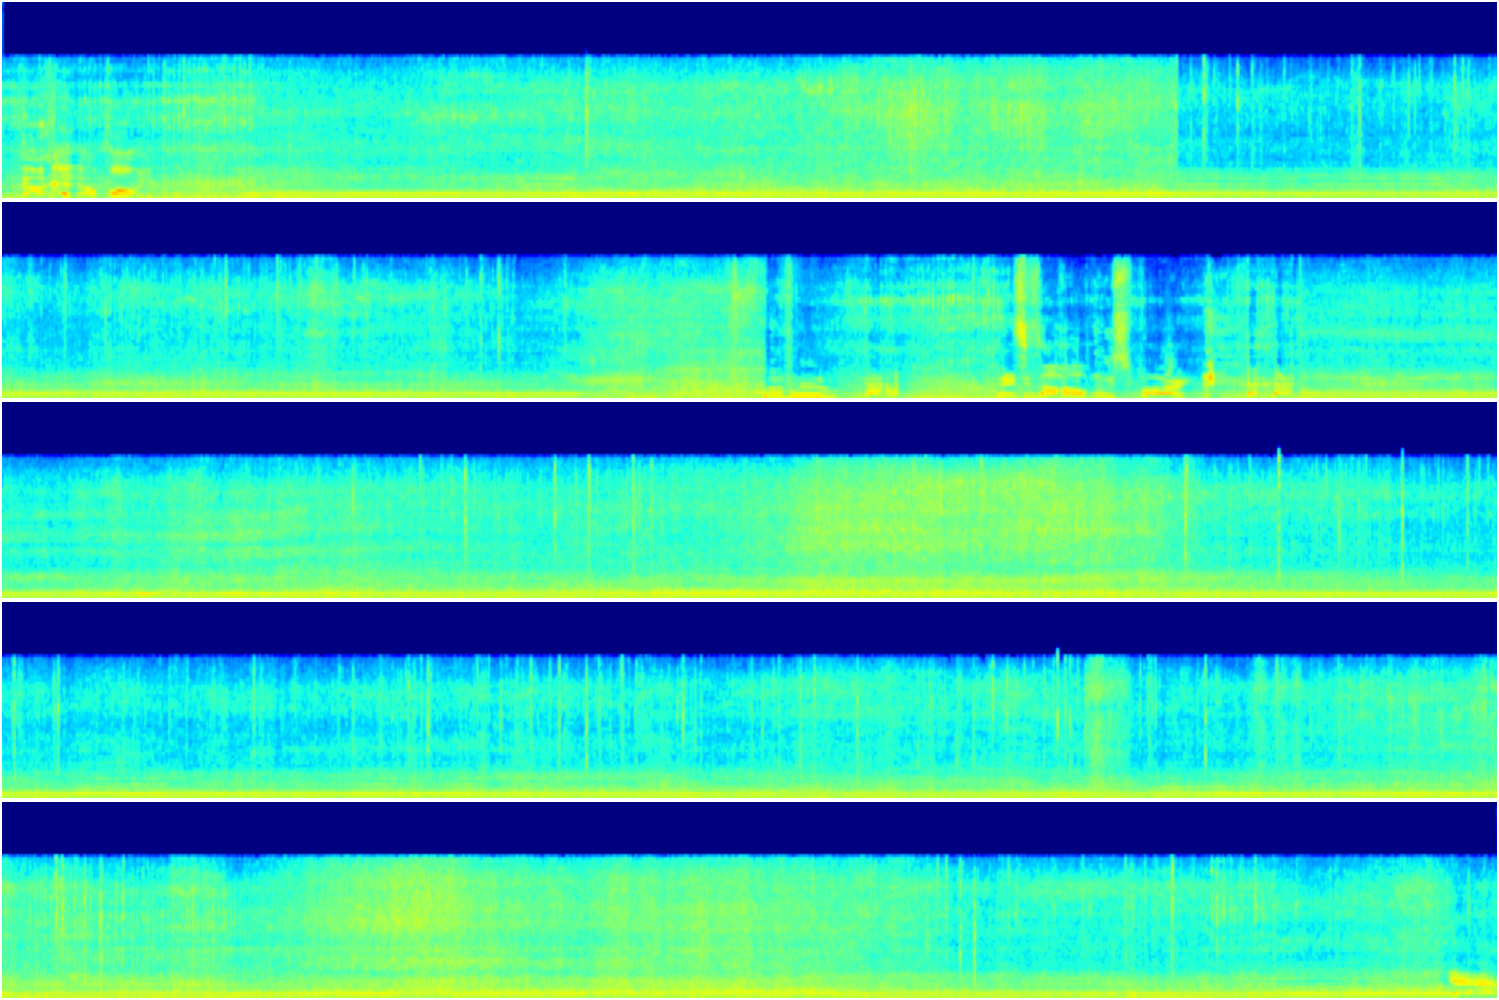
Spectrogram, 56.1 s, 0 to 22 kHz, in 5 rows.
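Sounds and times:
two-stroke engine running: 0:00.0 - 0:56.0.

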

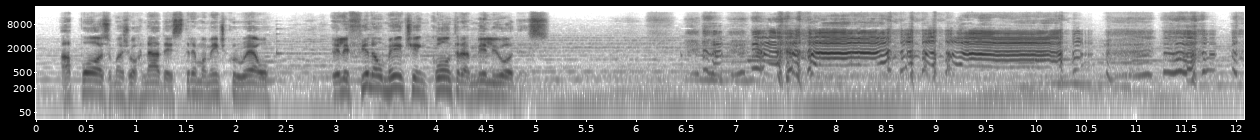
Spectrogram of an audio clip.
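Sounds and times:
soft background music: 0:00.0 - 0:12.0
young man sobbing and wailing: 0:06.2 - 0:12.0
gasping breaths: 0:10.4 - 0:11.8.

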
